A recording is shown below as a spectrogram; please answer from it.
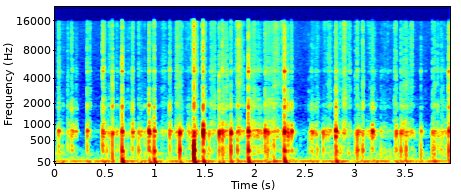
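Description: Fingertips of both hands tap rapidly in a galloping rhythm on a long, hollow, empty cardboard tube with a microphone inside, then hold its ends. The result is a fast run of hollow, resonant pops with a clip-clop feel, each cut off almost instantly, over a steady tube-like hum.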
